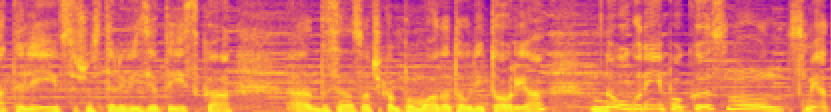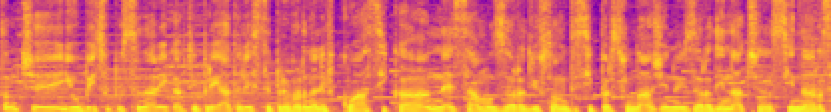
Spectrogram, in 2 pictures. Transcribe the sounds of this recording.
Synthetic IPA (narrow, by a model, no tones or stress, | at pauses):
at̪ɛliːfsɤʃnost̪ɛlɛvizijət̪əiskə | d̪ɐsɛnɐsɔt͡ʃi̥kəmpɔmlˠad̪ət̪əod̪it̪ɔ̰ɾḭjə̰mnɔɡʊɡod̪inipɔkɤsnosmʲjat̪əmt͡ʃɛiobist̪vopost̪sɛnaɾiːkak̚t̪oipɾijat̪ɛlist̪ɛpɾɛvɤɾnəlifklˠasikənɛsamozɐɾɐd̪iosnɔvnit̪ɛsipɛɾsonaʒinoizɐɾɐd̪inat͡ʃinə̰sinɐ̰ɾɐ̰s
